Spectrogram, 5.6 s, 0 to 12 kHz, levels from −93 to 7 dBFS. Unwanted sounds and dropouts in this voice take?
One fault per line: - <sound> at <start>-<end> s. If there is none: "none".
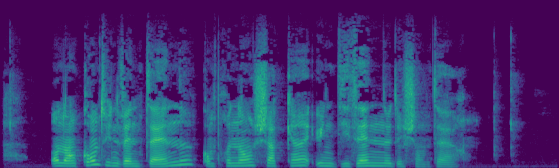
none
